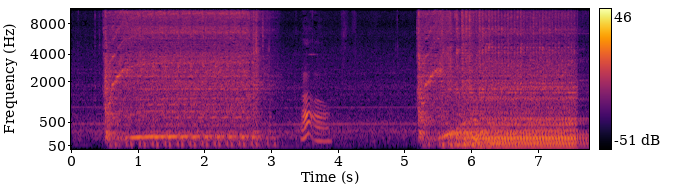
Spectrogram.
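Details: AGT MX-15R mini excavator engine after cooling fan installation, choke partly on: long rapid cranking of about three seconds without catching, then a second long crank before it finally fires and runs; hard starting.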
